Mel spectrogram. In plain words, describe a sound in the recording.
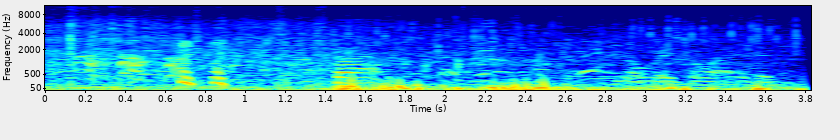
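Geese splash into the water.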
